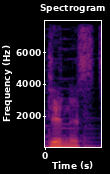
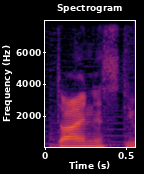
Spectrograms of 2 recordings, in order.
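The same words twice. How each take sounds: First: Dynasty is said with the British pronunciation. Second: Dynasty is said with the American pronunciation. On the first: "I'm going to be calling it" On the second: "is the American pronunciation"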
